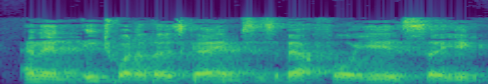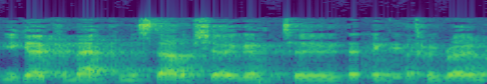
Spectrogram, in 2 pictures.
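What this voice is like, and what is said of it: Australian accent. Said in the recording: “I'm detecting a bit of an accent. Are you, you're Irish maybe?... Australian, just Irish when I drink.”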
